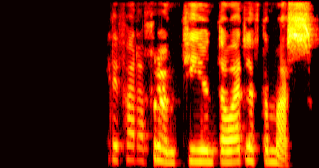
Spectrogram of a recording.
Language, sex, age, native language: Icelandic, female, 50-59, Icelandic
